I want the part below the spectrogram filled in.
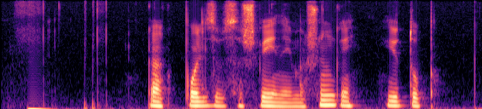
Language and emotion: Russian, neutral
